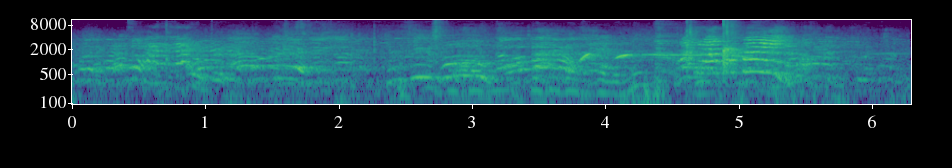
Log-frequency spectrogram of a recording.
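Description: Several voices at a football pitch chattering and calling out over one another, with a loud, high shout about five seconds in.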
